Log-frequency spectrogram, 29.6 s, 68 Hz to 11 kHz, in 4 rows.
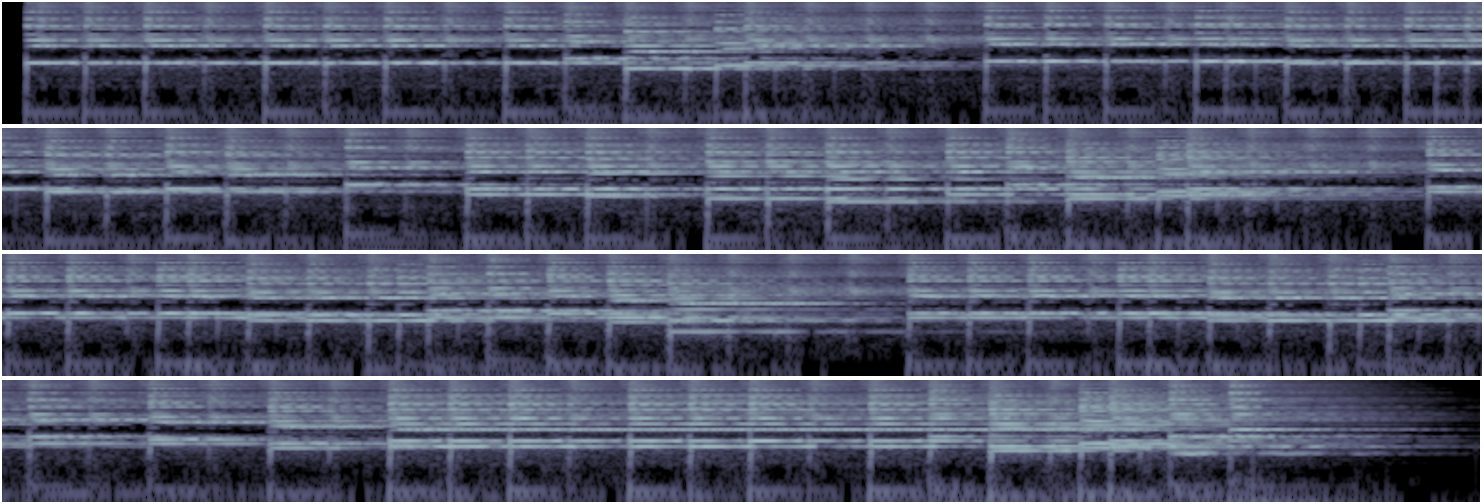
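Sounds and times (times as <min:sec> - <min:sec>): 
solo bells playing a Christmas tune: 0:00.2 - 0:29.5.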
